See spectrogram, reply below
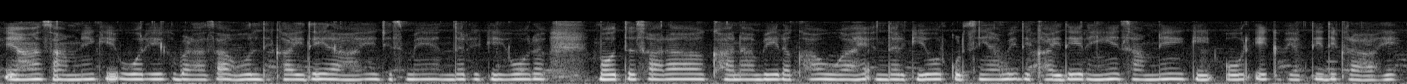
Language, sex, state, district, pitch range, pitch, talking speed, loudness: Hindi, female, Bihar, Bhagalpur, 225-240 Hz, 230 Hz, 170 wpm, -15 LUFS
